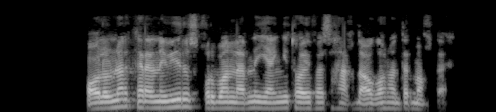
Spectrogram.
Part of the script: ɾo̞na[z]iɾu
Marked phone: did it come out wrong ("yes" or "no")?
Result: yes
